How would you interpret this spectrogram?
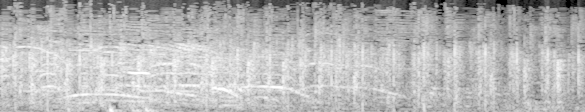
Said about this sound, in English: How about one more round of applause for … and the quintet on the stage?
